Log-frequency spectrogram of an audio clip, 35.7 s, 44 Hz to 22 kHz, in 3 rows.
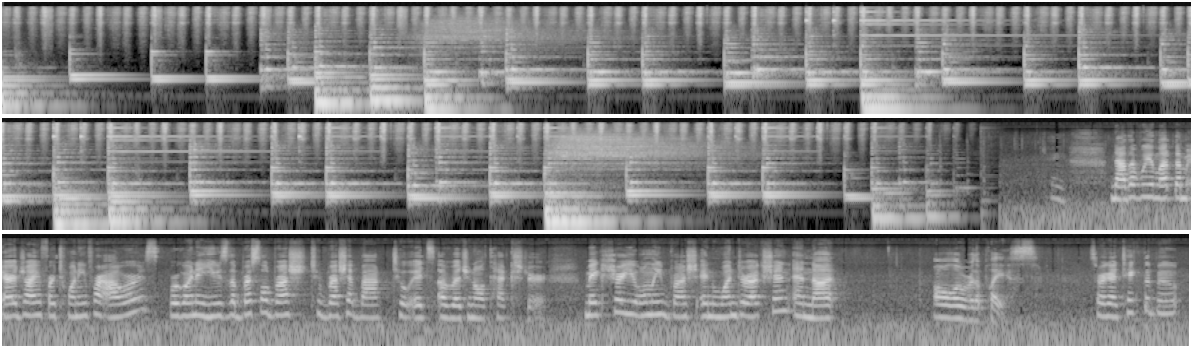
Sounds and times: Music: 0.0s - 21.8s.

